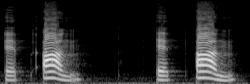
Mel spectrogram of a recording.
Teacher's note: If the P is at the end of a syllable, same for the K and the T, by the way, then it is unreleased, which basically means you form it in your mouth, but you don't really do the sound then. So the sound is there, it is not left out, so you don't not say it, but it is unreleased.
